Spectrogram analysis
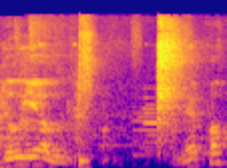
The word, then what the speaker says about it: Dua Lipa: Do your Lipa? Dua Lipa. You gotta say it like that.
